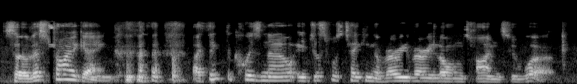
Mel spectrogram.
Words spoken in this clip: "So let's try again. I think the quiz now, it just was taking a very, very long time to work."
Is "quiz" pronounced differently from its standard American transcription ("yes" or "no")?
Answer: no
